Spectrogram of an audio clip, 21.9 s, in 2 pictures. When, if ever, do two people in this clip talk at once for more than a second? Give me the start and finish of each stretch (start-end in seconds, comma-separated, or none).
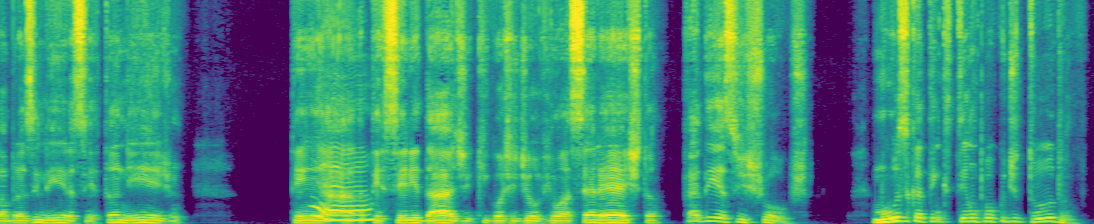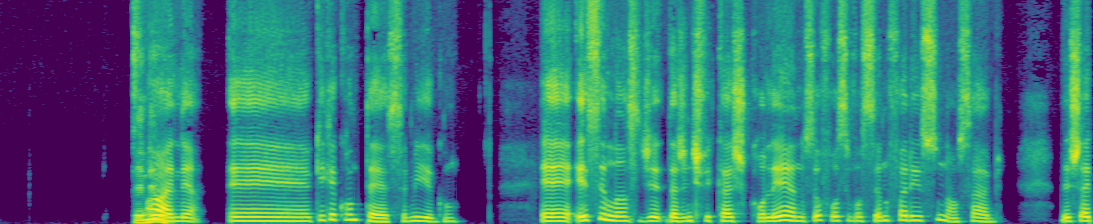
none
